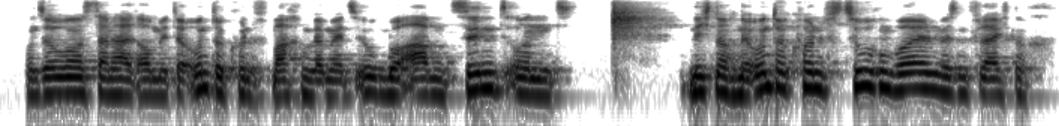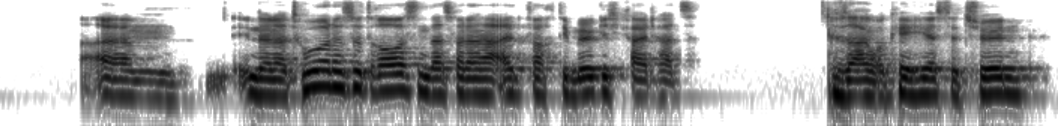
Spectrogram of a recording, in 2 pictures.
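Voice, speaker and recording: A man talks at a fairly quick pace in a normal speaking voice. His medium pitch keeps a fairly even intonation. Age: 20s. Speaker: world traveler. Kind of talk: casual interview.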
